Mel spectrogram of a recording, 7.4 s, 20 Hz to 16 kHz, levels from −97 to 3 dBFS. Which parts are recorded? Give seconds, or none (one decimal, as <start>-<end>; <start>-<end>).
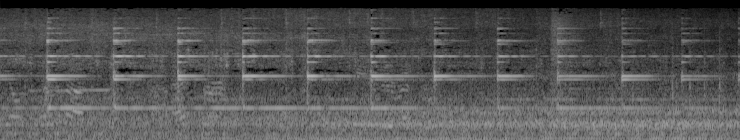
0.0-7.4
